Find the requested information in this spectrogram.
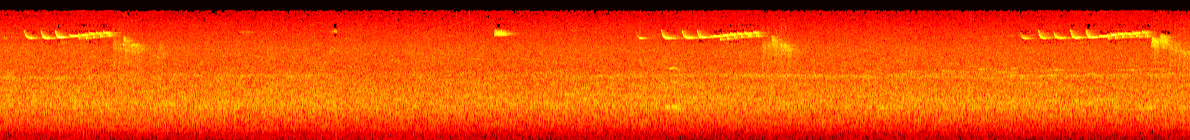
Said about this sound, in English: So once again, that was the Golden Crown Kinglet, and as I mentioned, there is a little bit there that sounds like a chest, uh, chickadee, and we just have chestnut back chickadees here as a general rule.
